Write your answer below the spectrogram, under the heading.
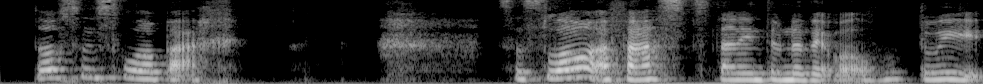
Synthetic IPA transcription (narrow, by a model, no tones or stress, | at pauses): d̥oːsənslˠɔːba̰ːχ | sɔslˠɔːəfastʰd̥anindəvnəðɪ̰ʔvɔ̰lˠd̥wi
